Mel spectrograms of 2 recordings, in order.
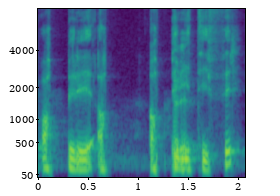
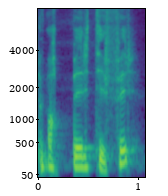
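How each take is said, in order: First: The word has five syllables, with an i sound. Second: The word has four syllables, without an i sound. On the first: The speaker calls it right. "men det heter jo aperitiffer" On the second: The speaker calls it wrong. "Jeg sa vel apertiffer"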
